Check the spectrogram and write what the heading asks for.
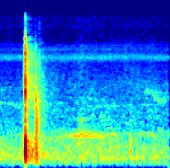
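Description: A single sharp crack from a kung fu practitioner's sudden movement in a Hung Gar form, with a fainter second crack right after it.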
